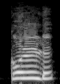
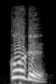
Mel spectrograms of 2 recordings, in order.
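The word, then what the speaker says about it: could: हैं शुड एल का उच्चारण है आ का उच्चारण कर दो शुड कुड वुड तो कहेंगे एरर है आप इसको कहते हैं शुड कुड उड एल का उच्चारण नहीं होता है फिर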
